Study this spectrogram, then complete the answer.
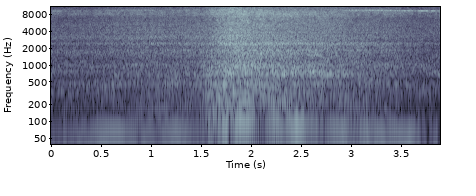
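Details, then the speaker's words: Ford EcoBoost van with intermittent P0106 MAP performance code, after stumbling at start, RPM slowly raised with fuel trims at zero: engine climbs smoothly from idle and eases back down, even and steady; normal revving. "now it's now it's it's fine it's happy man"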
